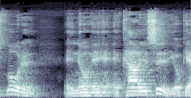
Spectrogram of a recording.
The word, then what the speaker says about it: Collier City: And, you know, and Collier City, okay? I know they call it Kai City, okay? That's not the way it's spelled, but it's all good.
